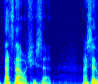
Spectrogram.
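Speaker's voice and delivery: ordinary delivery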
